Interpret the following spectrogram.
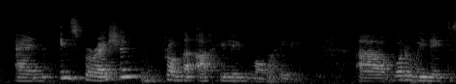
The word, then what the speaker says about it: Ajilimójili: you see the word, there's lots of J's and I's in there, but it's Spanish, so I'm going with Ajilimójili.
